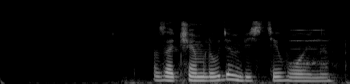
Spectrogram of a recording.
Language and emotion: Russian, neutral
